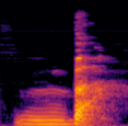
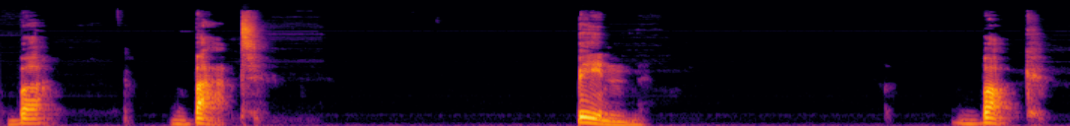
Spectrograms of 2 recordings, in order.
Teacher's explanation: Lips together build up pressure behind. With the B sound, we build up pressure with the vocal cords.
